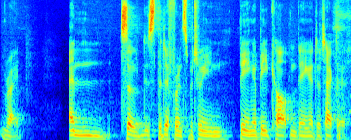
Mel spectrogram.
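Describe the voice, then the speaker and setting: Speaking at a moderate pace with a British accent, a man with a fairly low pitch and a dark, mellow tone keeps his intonation fairly even on a very clean recording with a silent background. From Britain. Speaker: author and interviewer. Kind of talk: live onstage interview. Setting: stage with audience.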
